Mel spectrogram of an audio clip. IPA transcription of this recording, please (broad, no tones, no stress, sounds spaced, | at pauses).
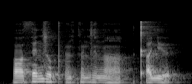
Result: ɒ θ ɛ n z o pʼ ə̃ k ə̃ n z ə̃ ŋ ã | kʼ a lʲ ə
